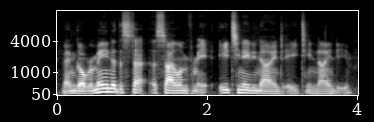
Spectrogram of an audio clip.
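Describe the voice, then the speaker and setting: A young man presenting art history in a casual, halting way, often stopping to correct how he pronounces names. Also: fairly low pitch, animated. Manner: hesitant, many fillers and restarts, self-correcting pronunciations. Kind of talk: casual educational narration.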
